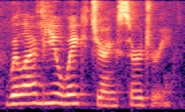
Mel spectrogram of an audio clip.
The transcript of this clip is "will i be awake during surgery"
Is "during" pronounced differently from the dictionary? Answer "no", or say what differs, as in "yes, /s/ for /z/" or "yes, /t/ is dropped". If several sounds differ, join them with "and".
no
